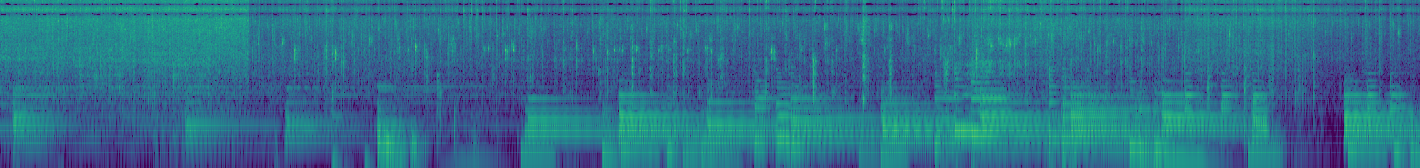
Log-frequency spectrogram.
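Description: Food sizzling and spattering in hot oil in a pan, with crackles throughout, loudest in the first few seconds, then quieter under background music with a steady bass line.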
